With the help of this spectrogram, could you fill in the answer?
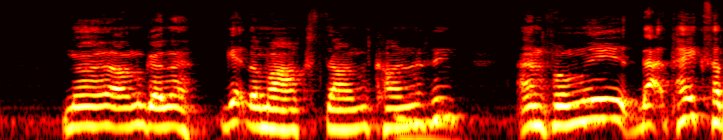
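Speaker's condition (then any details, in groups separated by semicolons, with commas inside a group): Cerebral palsy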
